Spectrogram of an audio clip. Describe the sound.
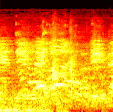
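A basketball is dribbled up the court in a women's game, its faint bounces largely masked by steady crowd noise and talking.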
